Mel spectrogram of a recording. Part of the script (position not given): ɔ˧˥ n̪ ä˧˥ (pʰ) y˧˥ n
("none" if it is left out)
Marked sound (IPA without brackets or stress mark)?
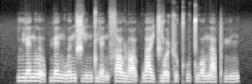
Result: pʰ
